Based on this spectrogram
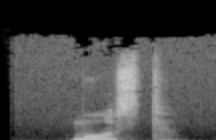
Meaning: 1. bridge 2. bridge (a prosthesis replacing one or several adjacent teeth) 3. axle 4. backbend
- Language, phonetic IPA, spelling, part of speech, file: Russian, [most], мост, noun, Ru-мост.ogg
